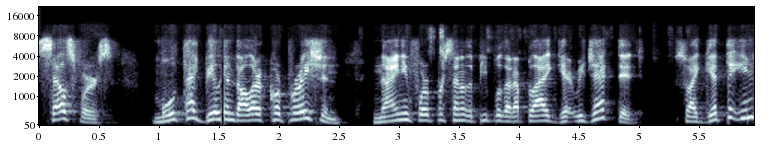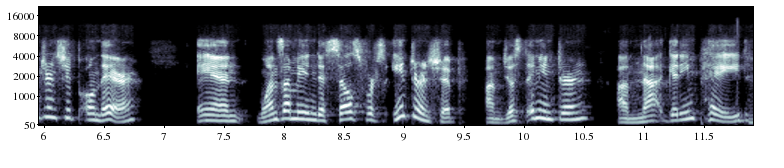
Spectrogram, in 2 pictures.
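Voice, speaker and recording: Against a quiet background, a man with a Guatemalan accent talks at a fairly quick pace and a high pitch. His voice makes very wide pitch swings while its loudness stays very even. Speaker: motivational speaker on careers. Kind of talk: motivational talk. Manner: animated.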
